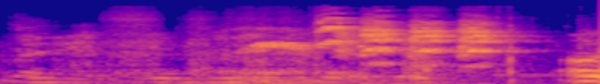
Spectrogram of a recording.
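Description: Pet parrots chirping and calling, mostly about halfway through.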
